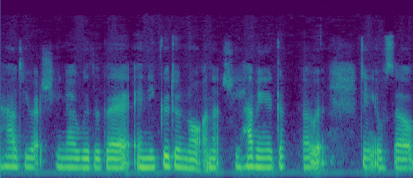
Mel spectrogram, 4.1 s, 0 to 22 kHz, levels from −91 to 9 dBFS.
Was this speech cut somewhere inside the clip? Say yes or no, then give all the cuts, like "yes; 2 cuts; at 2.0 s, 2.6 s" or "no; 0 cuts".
yes; 1 cut; at 2.9 s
